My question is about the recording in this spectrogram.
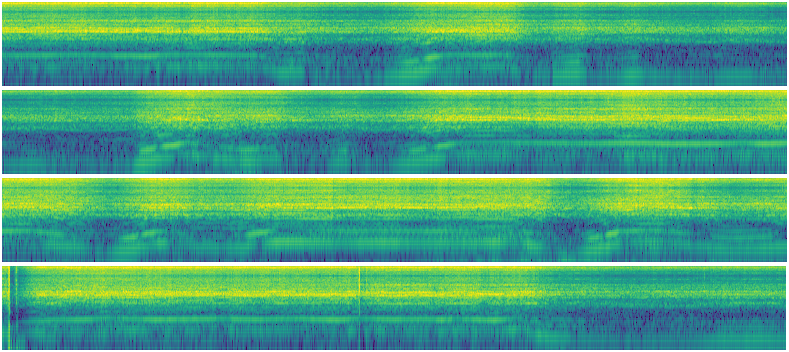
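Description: Two-stroke snow machine engine being ridden hard through deep snow: it holds high revs for a few seconds at a time, then drops off and climbs back up repeatedly as the throttle is worked. A single sharp knock about three-quarters of the way through.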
